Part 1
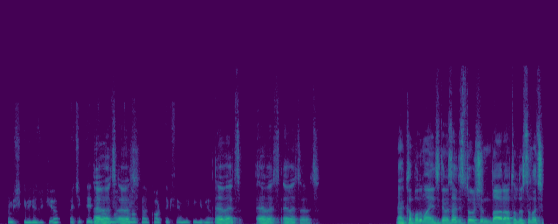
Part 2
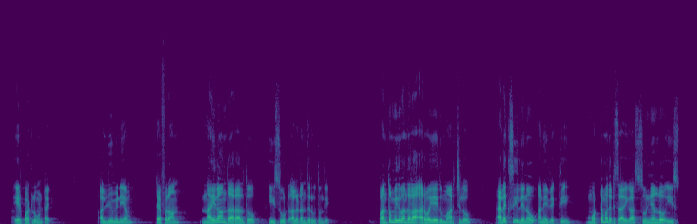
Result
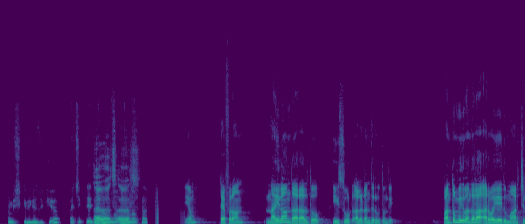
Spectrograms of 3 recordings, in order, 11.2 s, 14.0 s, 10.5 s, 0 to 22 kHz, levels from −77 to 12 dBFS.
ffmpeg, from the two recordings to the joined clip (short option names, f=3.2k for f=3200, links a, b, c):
-filter_complex "[0:a]asplit=3[a][b][c];[a]afade=t=out:st=2.92:d=0.02[d];[b]acrusher=bits=3:mix=0:aa=0.5,afade=t=in:st=2.92:d=0.02,afade=t=out:st=3.84:d=0.02[e];[c]afade=t=in:st=3.84:d=0.02[f];[d][e][f]amix=inputs=3:normalize=0,apad=whole_dur=10.5,atrim=end=10.5,atrim=end=3.84,asetpts=PTS-STARTPTS[g];[1:a]atrim=start=2.4:end=9.22,asetpts=PTS-STARTPTS[h];[g][h]acrossfade=d=0.16:c1=tri:c2=tri"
